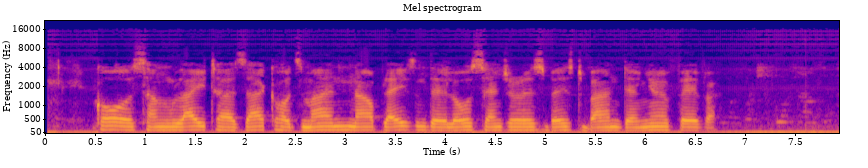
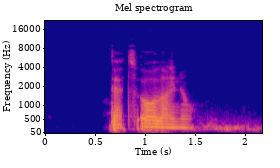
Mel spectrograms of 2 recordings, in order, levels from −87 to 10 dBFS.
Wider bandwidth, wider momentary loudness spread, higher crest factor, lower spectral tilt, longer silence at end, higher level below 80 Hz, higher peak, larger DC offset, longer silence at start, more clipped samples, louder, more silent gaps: first, 16 kHz vs 7.8 kHz; second, 15 LU vs 20 LU; second, 12 dB vs 20 dB; about the same, -7 dB/octave vs -7 dB/octave; about the same, 0 s vs 0.05 s; first, -28 dBFS vs -58 dBFS; about the same, 0 dBFS vs -2 dBFS; neither; second, 0.05 s vs 0.65 s; neither; first, -13 LUFS vs -19 LUFS; neither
